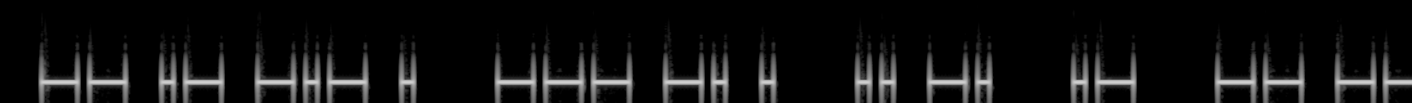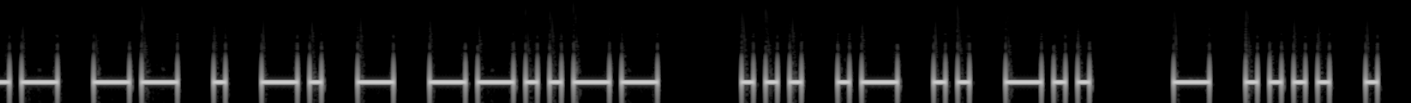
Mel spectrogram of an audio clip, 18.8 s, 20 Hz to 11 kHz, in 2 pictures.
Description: Morse code, heard as a keyed tone, about 15 wpm, 700 Hz. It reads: MAKE ONE IN A MOMENT, SAID THE
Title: Sentences from Top 1000 Words 15wpm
